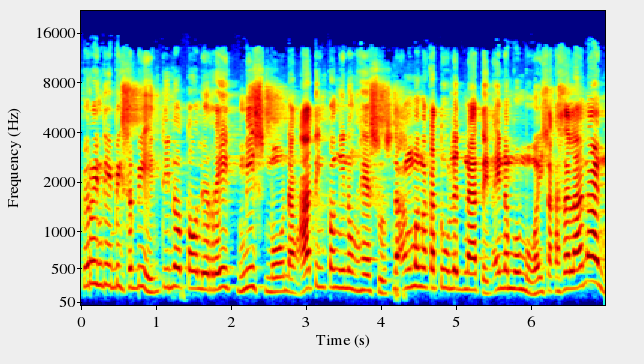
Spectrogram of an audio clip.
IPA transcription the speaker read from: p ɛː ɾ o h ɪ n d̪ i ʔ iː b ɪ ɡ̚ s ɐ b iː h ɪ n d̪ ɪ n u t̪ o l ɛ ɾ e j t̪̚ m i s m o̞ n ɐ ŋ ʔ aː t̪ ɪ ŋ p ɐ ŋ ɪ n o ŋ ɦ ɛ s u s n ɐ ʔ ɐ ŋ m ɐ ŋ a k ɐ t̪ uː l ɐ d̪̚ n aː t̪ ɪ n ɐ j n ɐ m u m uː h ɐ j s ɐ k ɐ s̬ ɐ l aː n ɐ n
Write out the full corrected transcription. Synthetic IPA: p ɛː ɾ o h ɪ n d̪ i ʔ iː b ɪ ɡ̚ s ɐ b iː h ɪ n t̪ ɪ n o t̪ o l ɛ ɾ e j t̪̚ m i s m o̞ n ɐ ŋ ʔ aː t̪ ɪ ŋ p ɐ ŋ ɪ n o ŋ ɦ ɛ s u s n ɐ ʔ ɐ ŋ m ɐ ŋ a k ɐ t̪ uː l ɐ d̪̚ n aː t̪ ɪ n ɐ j n ɐ m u m uː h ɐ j s ɐ k ɐ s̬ ɐ l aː n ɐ n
